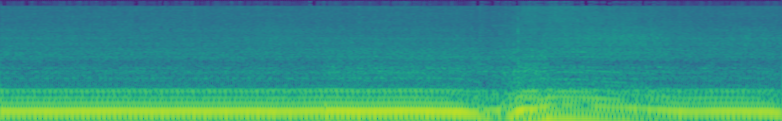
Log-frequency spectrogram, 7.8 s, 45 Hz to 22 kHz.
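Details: BMW Z3, cold engine: low idle drone that dips and wavers around five seconds in before settling; rough, uneven cold idle.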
